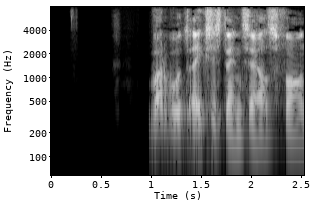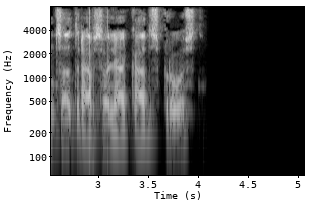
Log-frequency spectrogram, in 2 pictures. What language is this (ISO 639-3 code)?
lav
